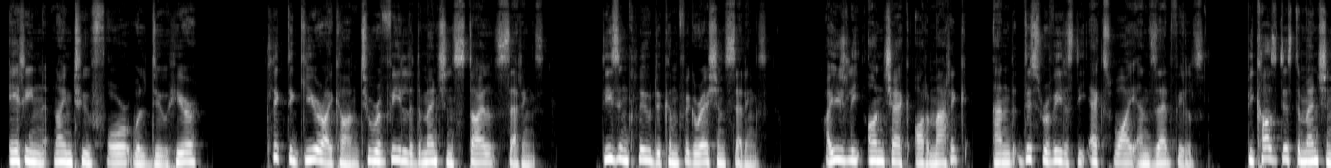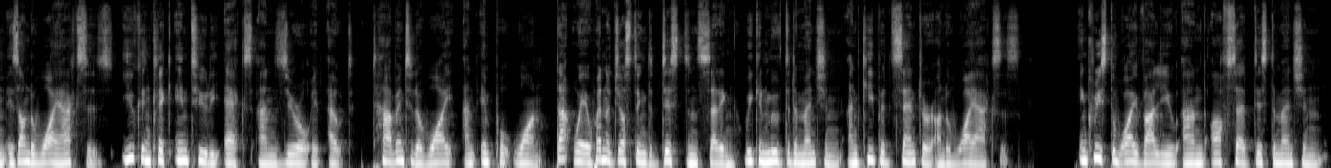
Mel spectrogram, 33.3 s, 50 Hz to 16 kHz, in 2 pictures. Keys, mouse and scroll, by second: 0.2-1.3 typing, 2.0 Return, 3.4 click, 12.2 click, 12.9 scroll down 1, 18.4 click, 19.4 typing, 20.9 Tab, 21.4-21.9 typing, 23.3 Return, 25.8 click, 32.2 click.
